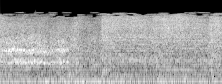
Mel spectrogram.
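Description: Car tyres squealing briefly, for under a second at the start, over loud music with a heavy bass.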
